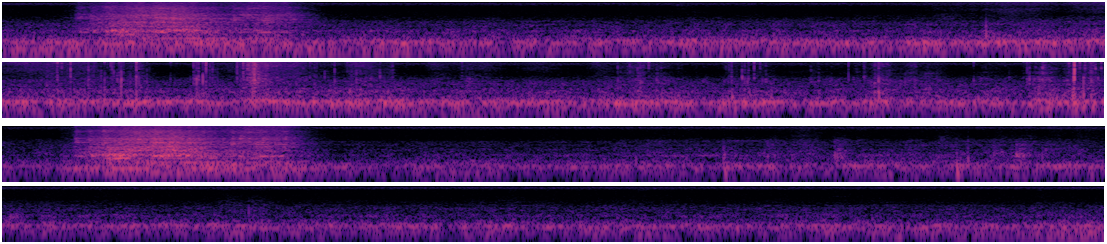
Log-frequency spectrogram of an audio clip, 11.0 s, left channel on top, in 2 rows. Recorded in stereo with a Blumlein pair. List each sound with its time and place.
0.3 s a sliding door: 30° right, 2.5 m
